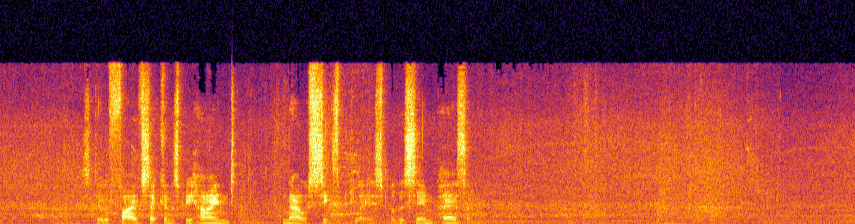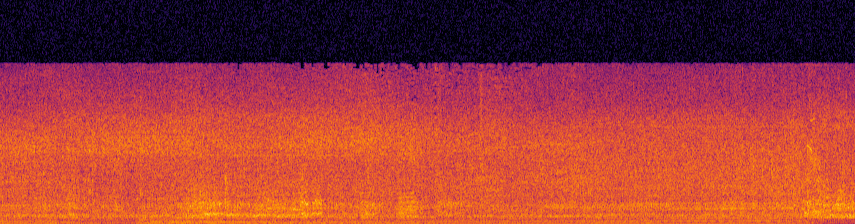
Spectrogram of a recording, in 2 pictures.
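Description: A car engine hums steadily, rising and falling in pitch.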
